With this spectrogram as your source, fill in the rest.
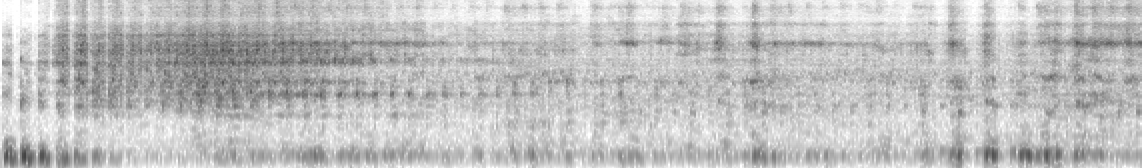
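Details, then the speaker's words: Wood lathe turning an oak burl bowl from found wood: gouge scraping with uneven chatter, roughly three catches a second, as the tool bounces and chips over a knot in the spinning bowl; tool chatter from the knot. "I'm not sure why is that chipping as it comes around. It's bouncing. Let's see where I'm bouncing from. Oh, because of this. Because of that knot."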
